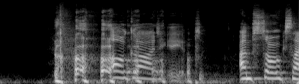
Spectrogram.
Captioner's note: laugh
